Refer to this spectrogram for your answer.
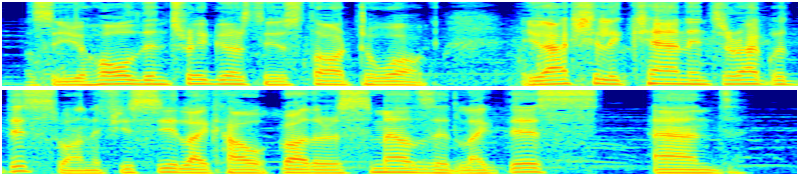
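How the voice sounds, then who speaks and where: With an Arabic accent, a man speaks at a moderate pace and medium pitch, with ordinary pitch variation. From Lebanon. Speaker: game director. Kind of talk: game walkthrough commentary. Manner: halting.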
